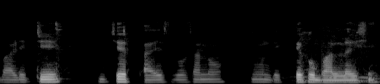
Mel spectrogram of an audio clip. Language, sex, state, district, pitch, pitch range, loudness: Bengali, male, West Bengal, Purulia, 115 Hz, 105-115 Hz, -31 LUFS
